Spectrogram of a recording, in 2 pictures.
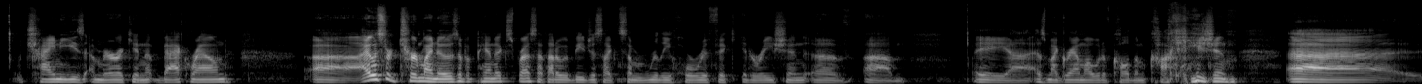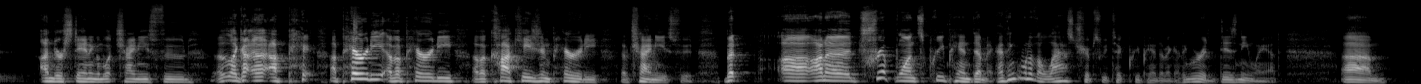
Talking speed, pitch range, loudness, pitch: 175 wpm, 105-150 Hz, -27 LUFS, 120 Hz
